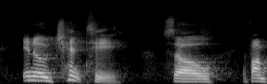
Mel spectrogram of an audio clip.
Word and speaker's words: Innocenti: Cooper inoen we have I know it looks like it says innocentti but I am told that it is pronounced inocente so if I'm pronouncing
